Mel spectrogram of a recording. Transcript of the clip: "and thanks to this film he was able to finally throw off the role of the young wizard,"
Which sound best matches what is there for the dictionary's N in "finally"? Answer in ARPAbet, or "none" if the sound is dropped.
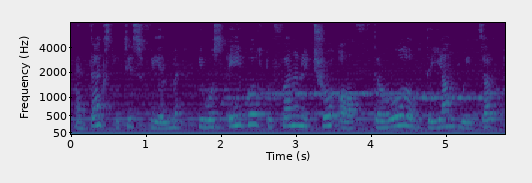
N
